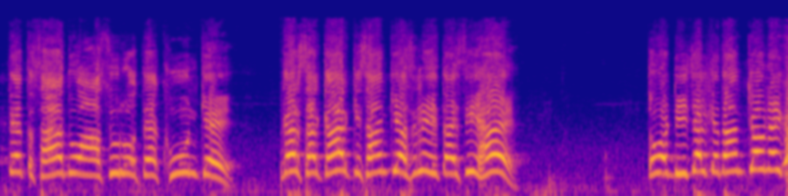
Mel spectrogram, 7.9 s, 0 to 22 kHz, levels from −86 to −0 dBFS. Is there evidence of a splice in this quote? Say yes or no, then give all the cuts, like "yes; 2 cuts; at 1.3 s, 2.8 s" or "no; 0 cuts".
yes; 1 cut; at 2.8 s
